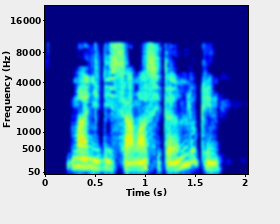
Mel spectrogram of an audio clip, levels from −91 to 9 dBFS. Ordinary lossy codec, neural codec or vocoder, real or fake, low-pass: AAC, 48 kbps; none; real; 9.9 kHz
